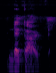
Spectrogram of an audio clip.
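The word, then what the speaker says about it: Descartes: उनका नाम है रेने डेकार्ट। हाँ, तो इसके जो प्यूनियर हैं इस ब्रांच के वो कौन है? Renee डेकार्ट। जब हम इसका प्रोनाउंसिएशन करेंगे तो एस को हिडन रखेंगे।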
